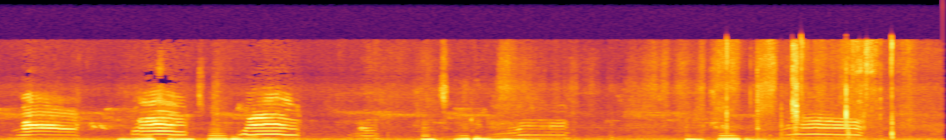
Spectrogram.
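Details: Domestic cat meowing repeatedly, five or six clear, drawn-out rising-then-falling meows spaced about a second apart, with a low human voice murmuring underneath.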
